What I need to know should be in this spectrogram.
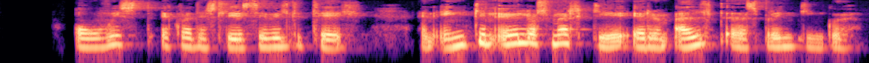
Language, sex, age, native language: Icelandic, female, 30-39, Icelandic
